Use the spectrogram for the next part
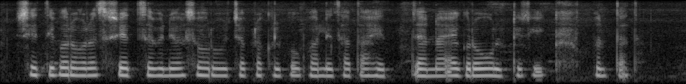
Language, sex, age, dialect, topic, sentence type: Marathi, female, 25-30, Standard Marathi, agriculture, statement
